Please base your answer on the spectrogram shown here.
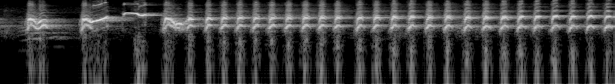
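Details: White-rumped shama song used as a lure to provoke a bird into singing: a few harsh notes and a bright upslurred whistle, then a long fast trill of evenly repeated two-toned notes, about four per second.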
